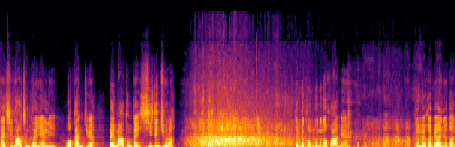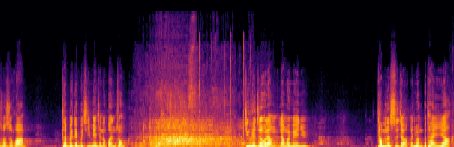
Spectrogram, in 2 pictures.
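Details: Adult woman speaking; normal speech.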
